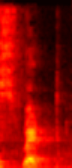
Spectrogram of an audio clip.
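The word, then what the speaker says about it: sweat: अब आप इसको EAT ईट नहीं बोलेंगे, यहाँ पे इसकी साउंड ए आ रही है, स्वेट.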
